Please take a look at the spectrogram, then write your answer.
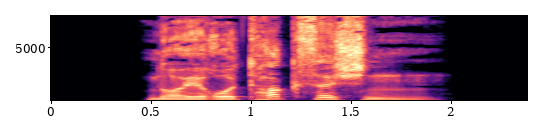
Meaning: inflection of neurotoxisch: 1. strong genitive masculine/neuter singular 2. weak/mixed genitive/dative all-gender singular 3. strong/weak/mixed accusative masculine singular 4. strong dative plural
- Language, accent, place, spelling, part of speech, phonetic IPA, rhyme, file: German, Germany, Berlin, neurotoxischen, adjective, [nɔɪ̯ʁoˈtɔksɪʃn̩], -ɔksɪʃn̩, De-neurotoxischen.ogg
